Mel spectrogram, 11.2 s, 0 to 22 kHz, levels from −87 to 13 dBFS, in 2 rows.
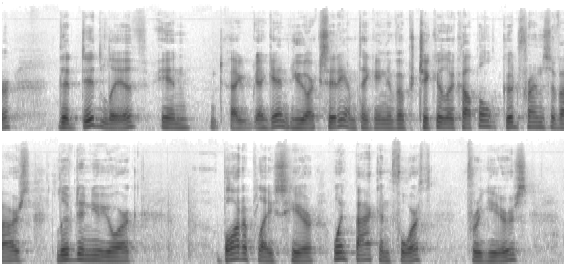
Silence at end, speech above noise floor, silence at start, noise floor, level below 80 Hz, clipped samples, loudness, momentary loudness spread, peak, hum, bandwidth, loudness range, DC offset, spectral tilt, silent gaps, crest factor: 0.4 s; 26 dB; 0 s; -47 dBFS; -68 dBFS; under 0.1%; -22 LUFS; 7 LU; 0 dBFS; none; 17.5 kHz; 1 LU; under 0.1%; -5.5 dB/octave; none; 22 dB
